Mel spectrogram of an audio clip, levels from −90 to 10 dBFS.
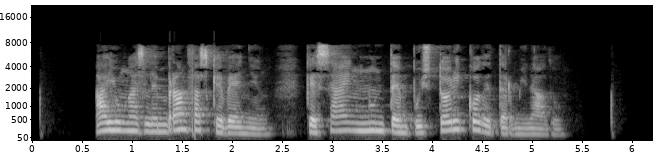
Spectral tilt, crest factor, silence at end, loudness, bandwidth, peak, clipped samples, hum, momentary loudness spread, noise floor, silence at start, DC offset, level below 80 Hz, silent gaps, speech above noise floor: -3 dB/octave; 20 dB; 0.9 s; -17 LUFS; 8.2 kHz; 0 dBFS; under 0.1%; none; 13 LU; -75 dBFS; 0.65 s; under 0.1%; -64 dBFS; none; 57 dB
